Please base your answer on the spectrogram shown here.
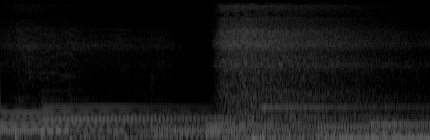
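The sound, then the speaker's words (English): A deep breath drawn in through the stomach, heard as a long airy inhale that swells midway and holds steady over sustained background tones. “Breathing in through my stomach,”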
